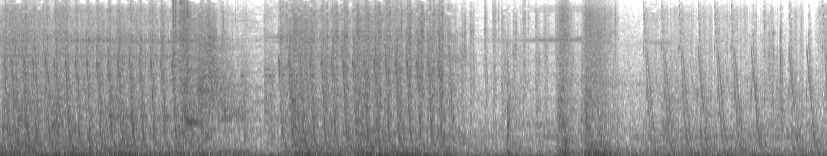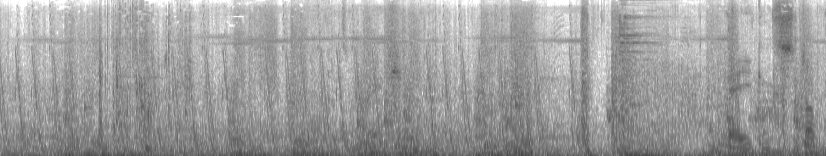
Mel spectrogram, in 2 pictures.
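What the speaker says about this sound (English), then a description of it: "why are you shooting at me now?" Enemy gunfire in DOOM Eternal on PC, a dense, loud run of shots, thuds and booms packed with game music and effects, with a player's voice talking over parts of it.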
